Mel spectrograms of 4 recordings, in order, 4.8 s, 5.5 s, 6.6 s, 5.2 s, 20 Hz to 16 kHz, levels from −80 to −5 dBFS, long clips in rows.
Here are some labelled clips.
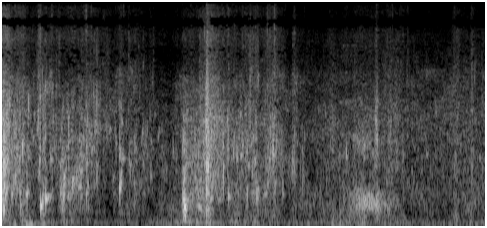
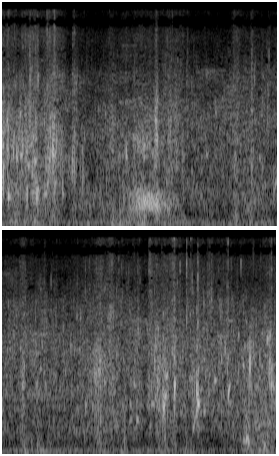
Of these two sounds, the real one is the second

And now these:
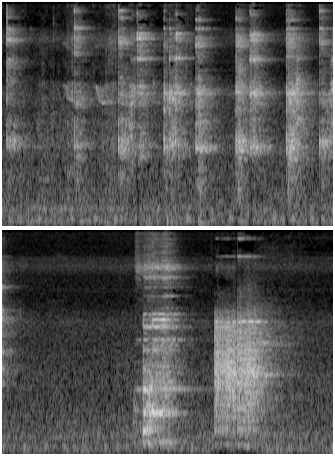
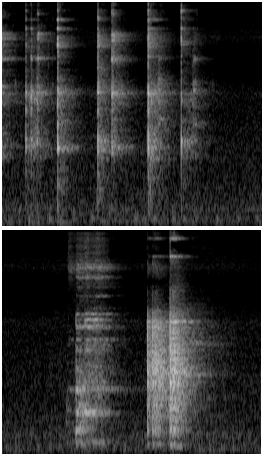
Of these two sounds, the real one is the first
